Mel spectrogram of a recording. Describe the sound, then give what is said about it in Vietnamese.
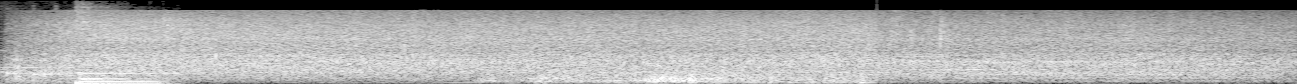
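Steady rain pouring down, a dense, even hiss that holds at one level from start to finish with no voices. “Trời lại đổ mưa.”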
